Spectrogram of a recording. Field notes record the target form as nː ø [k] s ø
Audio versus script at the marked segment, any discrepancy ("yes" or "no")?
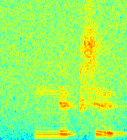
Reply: no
